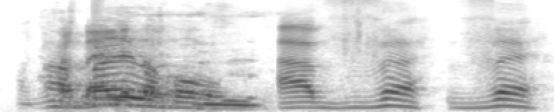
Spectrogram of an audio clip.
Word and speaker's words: available: Available. Remember, it's a V.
